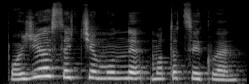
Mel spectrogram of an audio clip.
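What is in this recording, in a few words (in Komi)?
позьӧ-ӧ сэтчӧ мунны мотоциклӧн, Komi, female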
